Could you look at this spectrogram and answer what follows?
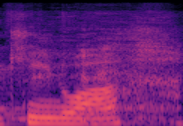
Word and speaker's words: quinoa: So one of the biggest sources of protein is quinoa, or quinoa. So I think everyone pronounces it different. I pronounce it the right way, quinoa.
